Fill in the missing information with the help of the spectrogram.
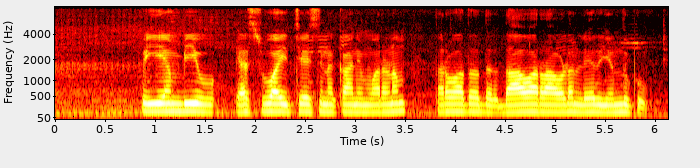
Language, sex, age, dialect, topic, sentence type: Telugu, male, 60-100, Central/Coastal, banking, question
